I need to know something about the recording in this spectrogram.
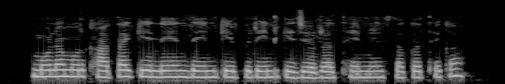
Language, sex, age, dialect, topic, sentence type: Chhattisgarhi, female, 56-60, Northern/Bhandar, banking, question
